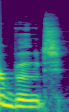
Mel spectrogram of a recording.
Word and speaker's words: Bout: Victor Boot, his name, it's spelled Bout, by the way, but they're saying Boot, was exchanged for Brittany Griner, the WNBA athlete that mm-hmm.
